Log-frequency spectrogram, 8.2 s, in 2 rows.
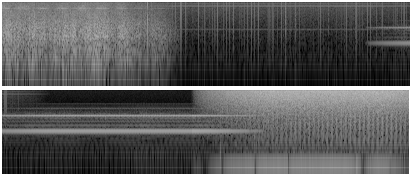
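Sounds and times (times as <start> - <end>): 
analog TV static while tuning: 0.0 - 4.2, 6.0 - 8.1
steady high whine: 0.0 - 8.1
faint clicking and buzzing: 1.7 - 4.1, 6.0 - 8.1.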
